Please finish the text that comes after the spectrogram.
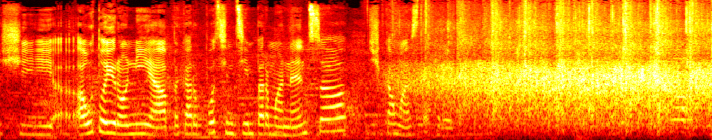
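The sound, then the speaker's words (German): A voice speaks or sings for a few seconds, then the Timișoara (Temeswar) theatre audience breaks into loud, dense standing applause for a play that swells and continues steadily to the end; the ensemble was clapped back onto the stage four times. “Das ehrliche, gefühlsbetonte Schauspiel belohnte das Temeswarer Publikum mit Stehapplaus.”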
